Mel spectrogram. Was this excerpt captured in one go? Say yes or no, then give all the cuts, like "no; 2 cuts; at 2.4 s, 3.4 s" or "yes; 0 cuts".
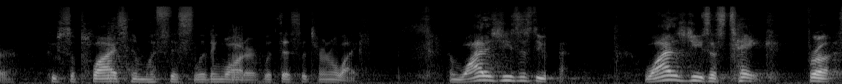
yes; 0 cuts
